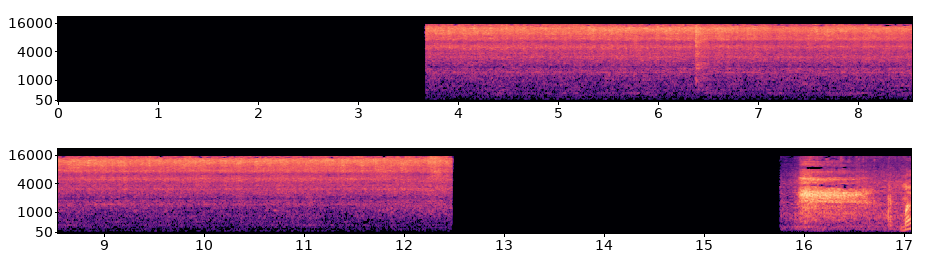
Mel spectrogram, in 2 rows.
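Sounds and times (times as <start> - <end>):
steady hiss: 3.7 - 12.5.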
